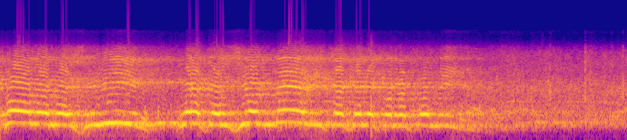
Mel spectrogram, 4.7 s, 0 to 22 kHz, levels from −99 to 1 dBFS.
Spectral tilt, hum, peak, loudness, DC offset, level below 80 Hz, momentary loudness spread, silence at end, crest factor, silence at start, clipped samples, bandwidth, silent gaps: -4 dB/octave; none; 0 dBFS; -8 LUFS; under 0.1%; -56 dBFS; 16 LU; 0 s; 8 dB; 0 s; 0.1%; 7.2 kHz; none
